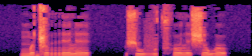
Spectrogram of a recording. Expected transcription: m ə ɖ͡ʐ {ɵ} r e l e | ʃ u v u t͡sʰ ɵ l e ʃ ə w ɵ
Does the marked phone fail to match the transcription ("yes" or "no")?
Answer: no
